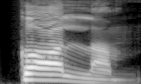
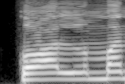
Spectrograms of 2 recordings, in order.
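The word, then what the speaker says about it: column: गया silent letter N जब किसी शब्द के अंत में एम एन रहे तो एन को नहीं बोला जाता इसे इसे बोलते हैं ऑटम कॉलम कॉलमन नहीं बोलते ऑटम नहीं बोलते इस वजह से यहां पर एम के बाद आने वाला एन साइलेंट रहता है साइलेंट लेटर पी जब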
